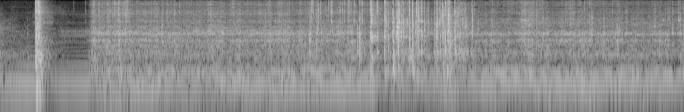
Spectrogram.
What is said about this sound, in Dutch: er zit een water- en ijsklontjesmachine in de koelkast. Dat maakt een hoop geluid.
